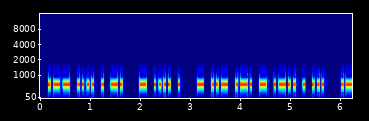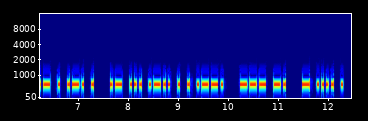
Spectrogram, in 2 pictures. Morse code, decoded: WHEN THE TURTLES WERE ASLEEP ON THE

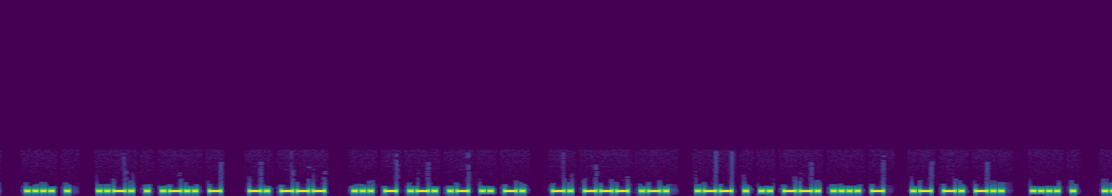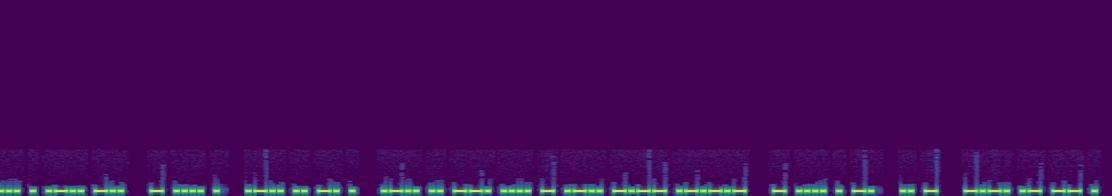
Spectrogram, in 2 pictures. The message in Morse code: HE FELT NO STRAIN NOR WEIGHT AND HE HELD THE LINE LIGHTLY. THEN IT CAME

